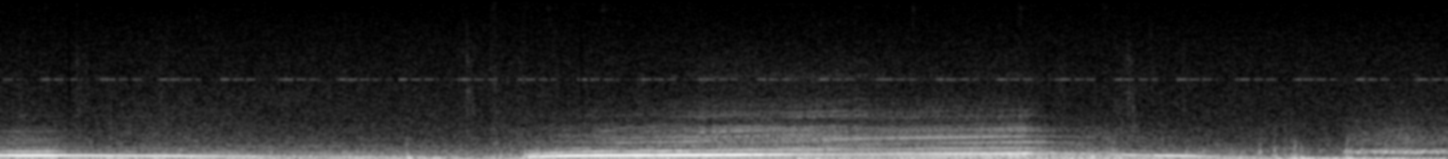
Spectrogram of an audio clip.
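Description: A sports car engine revs high and shifts gears as the car speeds up.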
